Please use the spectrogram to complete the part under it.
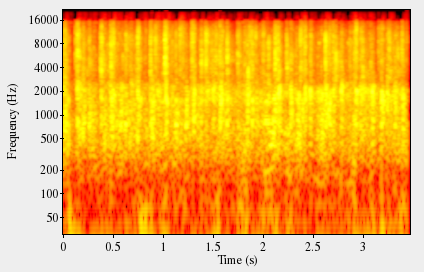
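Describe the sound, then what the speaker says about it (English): Dense applause from an audience fills the whole stretch, many hands clapping at once, loud and close, with a few voices mixed in. "Round of applause for Karlie."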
